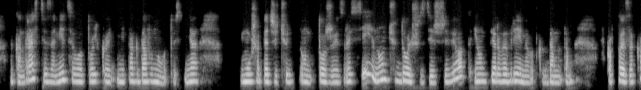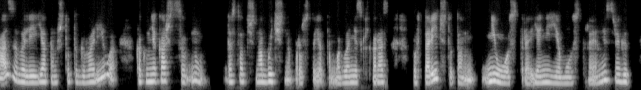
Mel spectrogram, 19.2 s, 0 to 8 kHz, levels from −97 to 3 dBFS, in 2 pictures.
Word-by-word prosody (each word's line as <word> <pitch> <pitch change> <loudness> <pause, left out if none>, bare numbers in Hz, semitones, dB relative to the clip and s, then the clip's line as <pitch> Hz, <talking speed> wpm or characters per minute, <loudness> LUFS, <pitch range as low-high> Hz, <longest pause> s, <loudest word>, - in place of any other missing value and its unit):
на 195 - -4
контрасте 220 +6 +1
заметила 195 +1 0
только 195 -1 -1
не 185 -2 -1
так 200 0 -1
давно. 195 -4 +1
То - - -17
есть - - -10
у - - -2
меня 200 +1 +2 0.6
муж, 195 +2 +3
опять 195 -1 +2
же 185 - -2
чуть 190 +2 -3
он 190 -2 -1
тоже 185 -3 0
из 175 - -10
России, 205 - 0
но 220 -2 +3
он 250 - +2
чуть 220 -3 -4
дольше 200 -4 +1
здесь 175 -1 -4
живет, 185 -3 +1
и - - 0
он 200 0 +1
первое 200 -1 +2
время, 200 -4 +1
вот - - -8
когда 180 +1 -1
мы 170 -1 -2
там 195 - -5 0.4
в - - -25
кафе 200 - +3
заказывали, 185 - +2
и 175 - +4
я 190 +2 +3
там 170 -2 -5
что-то 190 +1 -5
говорила, 190 - +1 0.3
как 185 +1 -2
мне 200 +1 +4
кажется, 210 -2 +1
ну, 215 +2 -3 0.2
достаточно 195 -3 -2
обычно, 200 +5 +1
просто 235 - -5
я - - -1
там - - -7
могла 170 +1 +1
несколько 170 0 -1
раз 180 +1 +1 0.4
повторить, 270 - +4
что - - -7
там 245 -1 -1
не 215 -6 +4
острое, 165 -4 0
я 170 - +1
не 175 0 0
ем 155 -1 0
острое. 155 0 -4
Мне 205 +6 +2
всё 230 -3 -3
время 200 - +2
говорят: - - -38
195 Hz, 205 wpm, -23 LUFS, 180-205 Hz, 0.6 s, и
